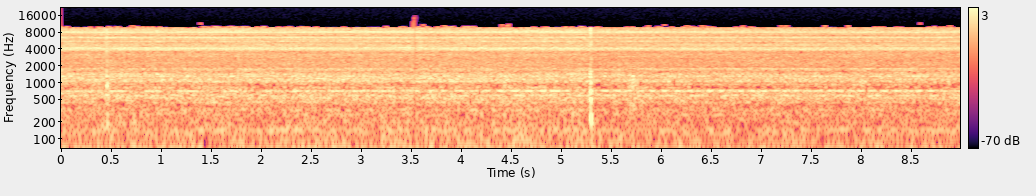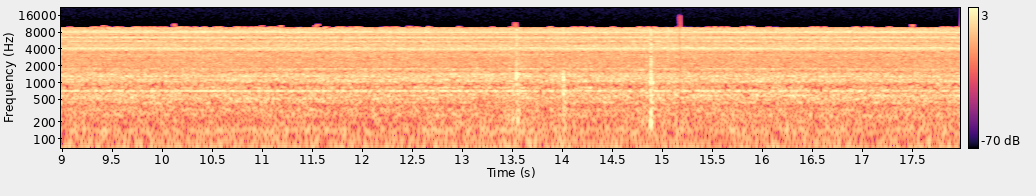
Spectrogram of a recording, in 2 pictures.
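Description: Zumex orange juicer powered on and running, a steady mechanical hum with a high whine over it. A few short knocks come from the machine's cabinet being handled, about five seconds in and twice near the end.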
